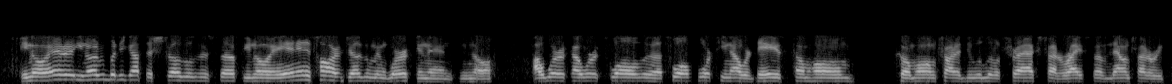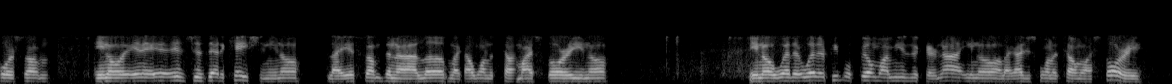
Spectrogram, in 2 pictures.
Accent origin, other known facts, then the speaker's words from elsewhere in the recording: Albuquerque, New Mexico, United States; I'm originally from New Mexico, born and raised in Albuquerque, Duke City on the west side.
